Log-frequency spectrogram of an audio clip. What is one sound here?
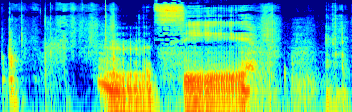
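Stiff paper rustles as a page is lifted and turned.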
